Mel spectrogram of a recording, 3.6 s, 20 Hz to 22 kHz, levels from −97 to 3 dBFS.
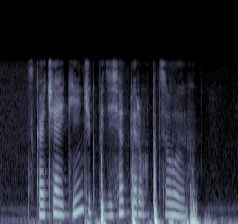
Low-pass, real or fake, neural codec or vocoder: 7.2 kHz; real; none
